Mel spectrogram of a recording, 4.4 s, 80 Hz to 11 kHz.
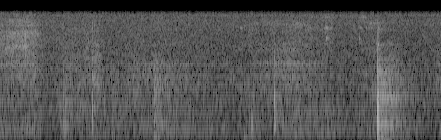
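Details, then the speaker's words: Jaguar E-Type SU HD8 carburettor during jet rebuild: lifting the piston and letting go gives crisp single metallic clunks as it drops onto the bridge, showing the jet is centred; no clunk means not centred. Normal piston drop. "if you don't get that clunk it means it's not centered properly"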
